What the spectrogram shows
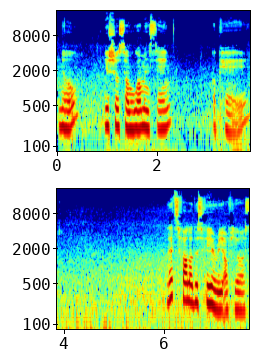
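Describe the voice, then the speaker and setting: A woman's voice: mid-range voice, slow pace, creaky, pauses often, a little hiss or hum. A woman voicing a predatory female siren who poses as a lifeguard and teases the listener in an audio roleplay. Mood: concerned, puzzled. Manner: teasing, calls the listener handsome.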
